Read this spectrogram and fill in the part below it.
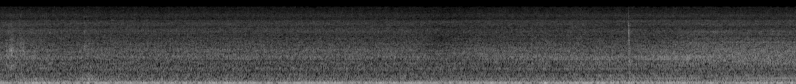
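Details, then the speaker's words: Idling engine with an active fuel leak, gas smell, injector pulse checked good with stethoscope: uneven, skipping beat under a steady rumble; leak bleeds off fuel pressure, most likely causing the misfire. "Pulse sounds good. Alright. So she's losing fuel pressure. And that's what's most likely causing it to skip."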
